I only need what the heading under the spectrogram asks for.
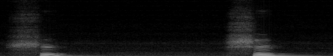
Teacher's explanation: The tip of the tongue is raised to a position close to the hard palate. Here, the airstream is released.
